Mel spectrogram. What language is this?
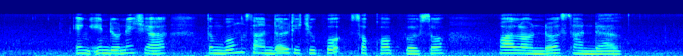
Javanese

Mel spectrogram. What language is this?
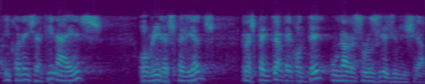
Catalan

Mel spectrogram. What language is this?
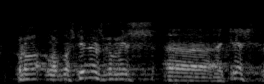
Catalan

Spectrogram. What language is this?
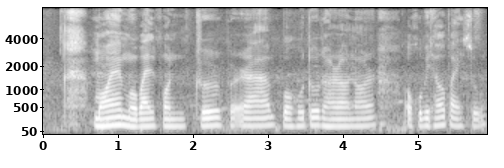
Assamese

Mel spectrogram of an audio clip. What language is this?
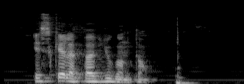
Breton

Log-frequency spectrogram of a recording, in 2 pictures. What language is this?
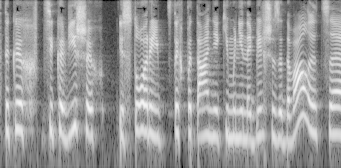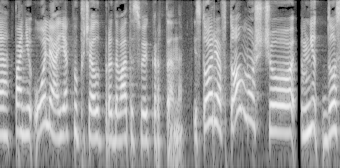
Ukrainian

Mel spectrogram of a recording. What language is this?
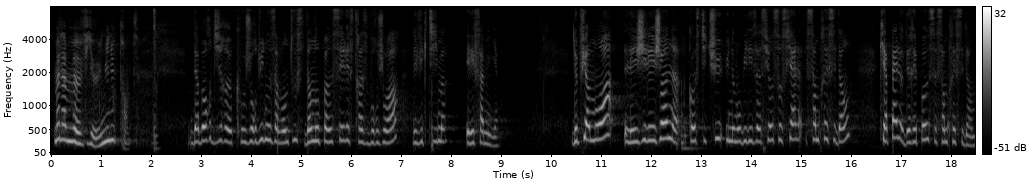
French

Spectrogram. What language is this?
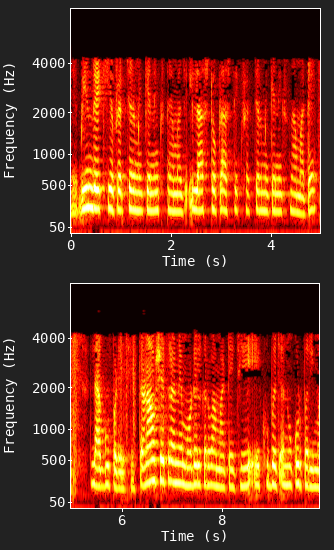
Gujarati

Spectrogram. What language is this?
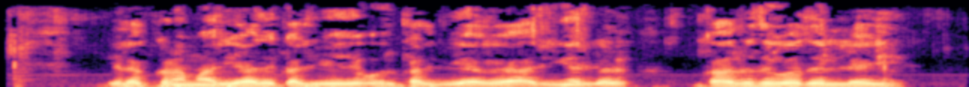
Tamil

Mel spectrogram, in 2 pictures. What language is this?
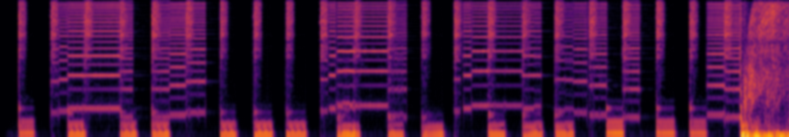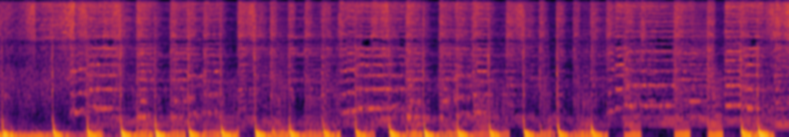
Vietnamese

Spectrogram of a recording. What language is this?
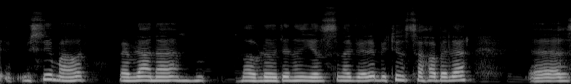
Turkish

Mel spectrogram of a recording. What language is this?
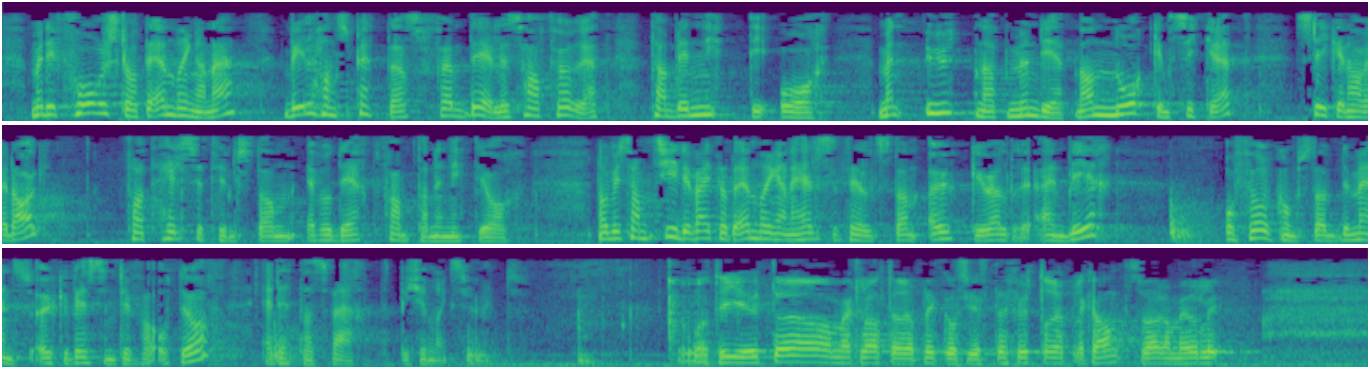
Norwegian Nynorsk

